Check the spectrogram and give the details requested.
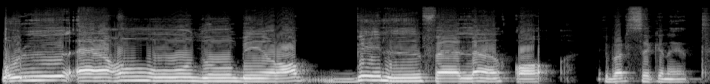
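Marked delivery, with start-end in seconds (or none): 0.0-5.2 slow, drawn-out melodic recitation; measured recitation of the verse; Quran recitation. Shown as a demonstration. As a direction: chant each word long, tajweed style.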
